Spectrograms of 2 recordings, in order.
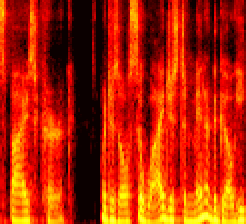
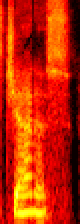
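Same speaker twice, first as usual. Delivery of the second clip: high, yearning call of her name; high plaintive call to Janice; pleading call; 11 semitones higher than usual. Retold or imitated. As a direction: reach out to her with your voice. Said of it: "and he says".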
